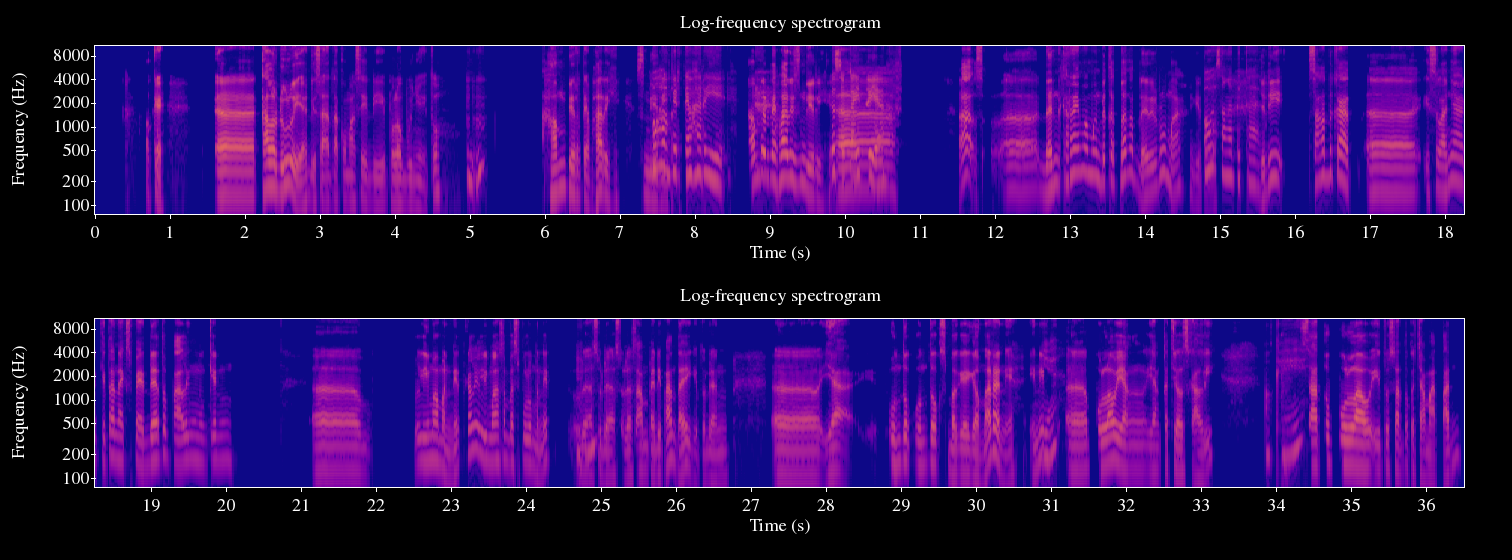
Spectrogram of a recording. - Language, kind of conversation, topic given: Indonesian, podcast, Apa yang membuat pantai terasa istimewa di matamu?
- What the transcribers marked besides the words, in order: tapping; laughing while speaking: "hari"; throat clearing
